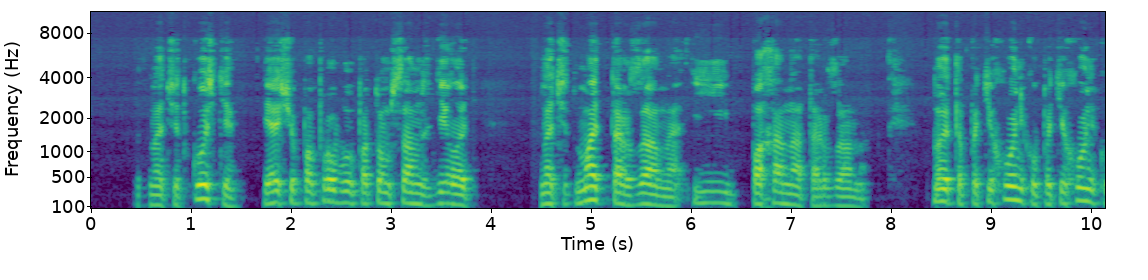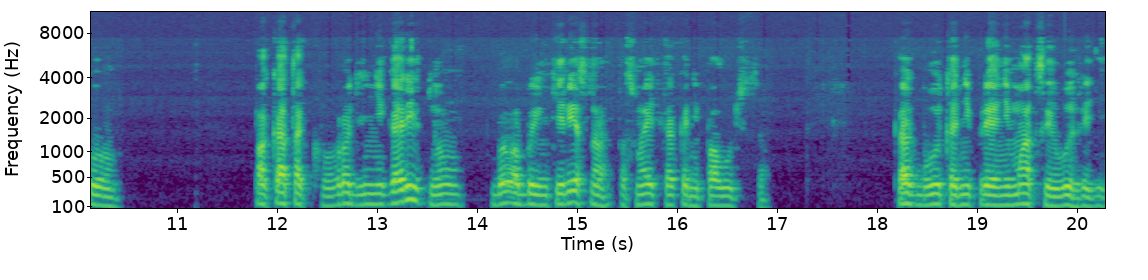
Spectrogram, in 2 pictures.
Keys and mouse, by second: 3.7 shift+middle click, 11.1-13.5 drag, 15.6-19.1 middle drag.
